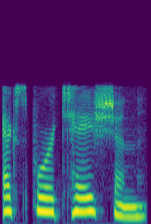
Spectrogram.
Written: exportation

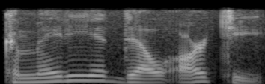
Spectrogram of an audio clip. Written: commedia dell'arte

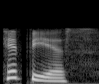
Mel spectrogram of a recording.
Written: Hippias

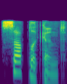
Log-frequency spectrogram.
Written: supplicant

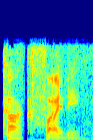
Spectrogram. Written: cockfighting

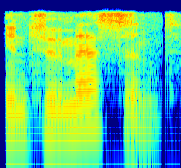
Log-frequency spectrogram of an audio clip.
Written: intumescent

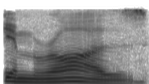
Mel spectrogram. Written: Imroz

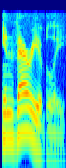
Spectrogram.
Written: invariably

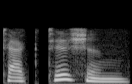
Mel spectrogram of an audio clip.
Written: tactician

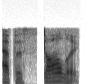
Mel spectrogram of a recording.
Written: apostolic

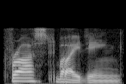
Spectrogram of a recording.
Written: frostbiting

